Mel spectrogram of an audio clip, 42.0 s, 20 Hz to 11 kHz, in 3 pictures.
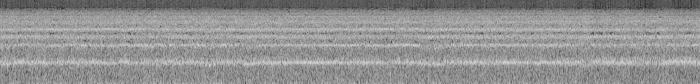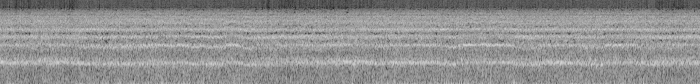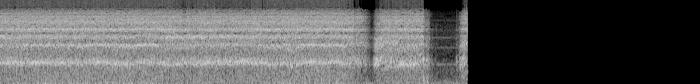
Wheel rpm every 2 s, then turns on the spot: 230, 230, 230, 230, 230, 230, 230, 220, 210, 210, 220, 230, 230, 220, 230, 220, 220, 150, 70, 0, 0.
34-36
